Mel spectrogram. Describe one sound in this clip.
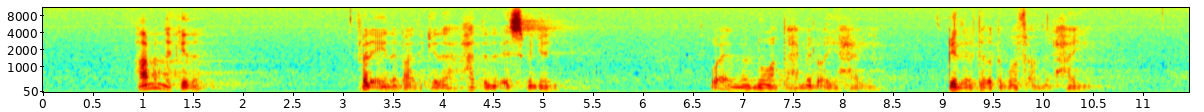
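An elderly man speaks calmly into a microphone in short phrases, heard through a loudspeaker in an echoing hall.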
